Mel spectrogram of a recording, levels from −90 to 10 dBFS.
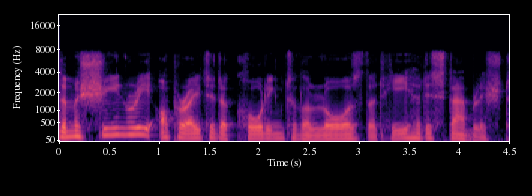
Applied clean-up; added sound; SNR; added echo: none; none; none; none.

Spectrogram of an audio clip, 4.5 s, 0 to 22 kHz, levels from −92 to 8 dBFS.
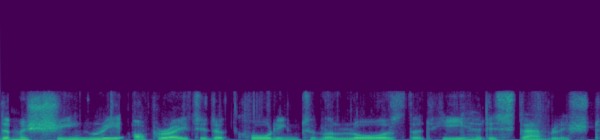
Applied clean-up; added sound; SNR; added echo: neural diffusion model UNIVERSE++.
